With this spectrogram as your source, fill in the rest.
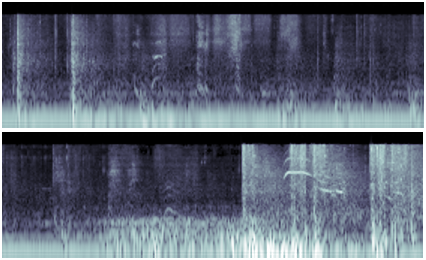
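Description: Rapid gunfire bursts from The Last of Us Part II, a loud fusillade of repeated shots and thuds over a steady game background, growing denser and louder near the end.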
